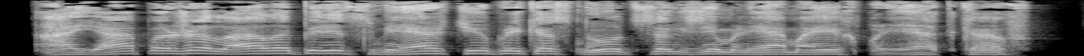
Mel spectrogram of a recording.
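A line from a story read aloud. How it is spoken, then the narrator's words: Creaky, old-fashioned broken Russian. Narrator (Russian): проскрипела графиня Мейндорф на старинном, но неправильном русском языке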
